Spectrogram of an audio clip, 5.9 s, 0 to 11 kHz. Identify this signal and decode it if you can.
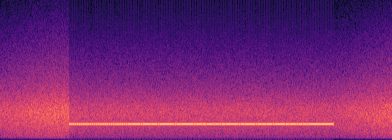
PSK31 (31.25 baud), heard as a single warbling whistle, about 1290 Hz, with radio static.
